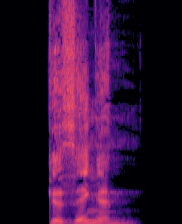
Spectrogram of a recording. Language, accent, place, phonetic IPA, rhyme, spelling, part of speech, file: German, Germany, Berlin, [ɡəˈzɛŋən], -ɛŋən, Gesängen, noun, De-Gesängen.ogg
- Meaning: dative plural of Gesang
